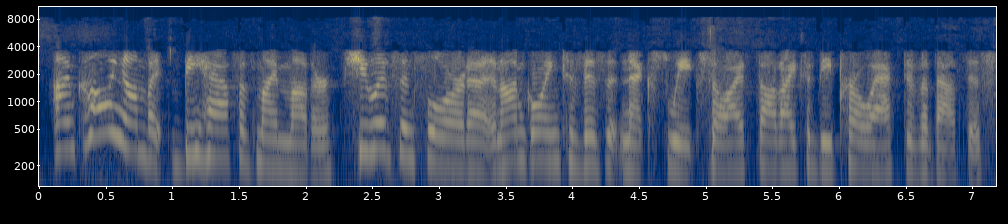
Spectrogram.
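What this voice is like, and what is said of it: Kentucky accent. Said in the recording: “Kentucky. I just love that accent.”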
